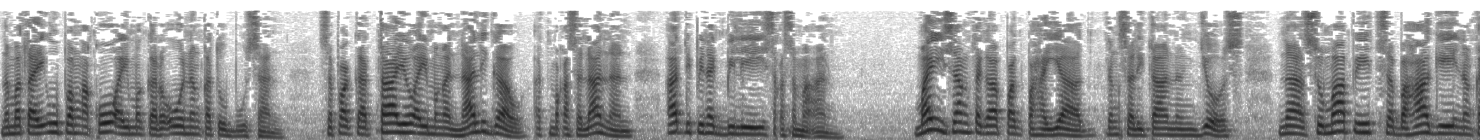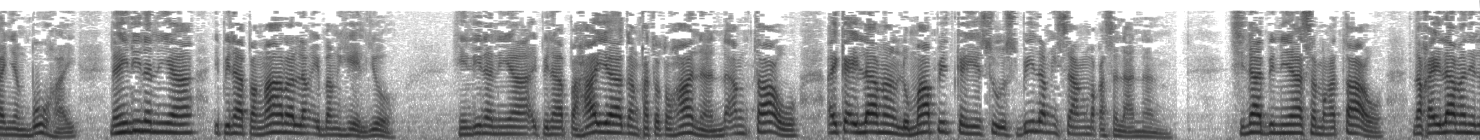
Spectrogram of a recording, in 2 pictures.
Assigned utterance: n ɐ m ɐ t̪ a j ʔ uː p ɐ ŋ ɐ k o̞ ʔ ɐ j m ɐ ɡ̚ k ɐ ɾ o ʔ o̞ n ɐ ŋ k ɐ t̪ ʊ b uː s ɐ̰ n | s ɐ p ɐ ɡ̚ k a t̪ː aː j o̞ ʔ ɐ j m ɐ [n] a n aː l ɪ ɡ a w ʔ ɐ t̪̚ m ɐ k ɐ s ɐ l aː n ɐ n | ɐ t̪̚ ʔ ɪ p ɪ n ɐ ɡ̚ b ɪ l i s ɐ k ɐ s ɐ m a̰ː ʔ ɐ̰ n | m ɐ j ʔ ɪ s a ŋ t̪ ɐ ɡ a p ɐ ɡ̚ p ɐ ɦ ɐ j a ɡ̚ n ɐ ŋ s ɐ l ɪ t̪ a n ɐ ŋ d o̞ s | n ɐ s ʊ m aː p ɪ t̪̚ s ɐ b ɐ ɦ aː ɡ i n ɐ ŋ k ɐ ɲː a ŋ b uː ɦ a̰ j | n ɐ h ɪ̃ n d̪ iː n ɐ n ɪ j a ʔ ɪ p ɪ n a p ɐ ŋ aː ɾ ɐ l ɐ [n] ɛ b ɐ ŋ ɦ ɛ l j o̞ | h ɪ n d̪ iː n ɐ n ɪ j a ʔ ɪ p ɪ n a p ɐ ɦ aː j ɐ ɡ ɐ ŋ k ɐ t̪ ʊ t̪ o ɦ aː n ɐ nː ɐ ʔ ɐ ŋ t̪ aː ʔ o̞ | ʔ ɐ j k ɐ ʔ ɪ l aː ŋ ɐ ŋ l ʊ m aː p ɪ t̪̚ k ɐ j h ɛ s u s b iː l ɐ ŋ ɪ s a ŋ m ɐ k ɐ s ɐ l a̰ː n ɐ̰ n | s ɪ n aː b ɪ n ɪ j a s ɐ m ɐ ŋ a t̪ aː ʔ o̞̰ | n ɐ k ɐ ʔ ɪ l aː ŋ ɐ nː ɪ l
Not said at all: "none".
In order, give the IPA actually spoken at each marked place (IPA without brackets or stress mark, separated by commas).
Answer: ŋ, ŋ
